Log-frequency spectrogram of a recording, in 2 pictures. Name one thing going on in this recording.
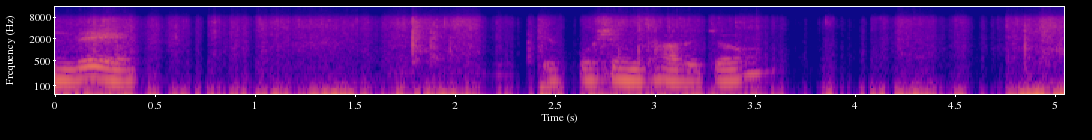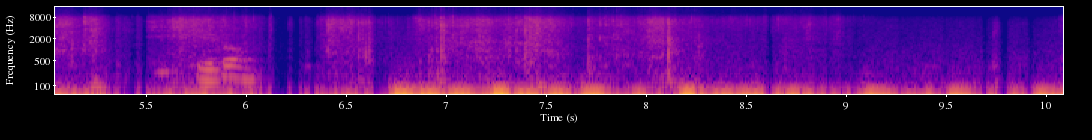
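Plastic bubble wrap crinkles as hands unwrap it.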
